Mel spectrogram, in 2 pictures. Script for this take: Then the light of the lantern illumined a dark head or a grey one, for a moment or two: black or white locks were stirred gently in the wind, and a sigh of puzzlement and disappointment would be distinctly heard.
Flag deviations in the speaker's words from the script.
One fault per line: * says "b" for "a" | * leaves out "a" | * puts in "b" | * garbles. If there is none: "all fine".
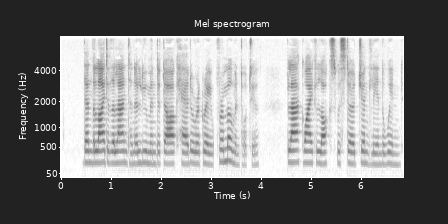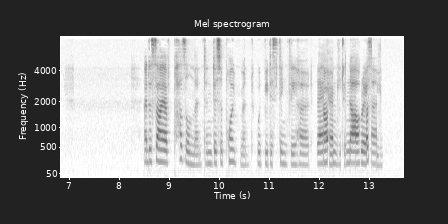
* leaves out "one"
* leaves out "or"
* garbles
